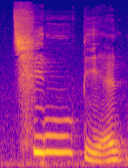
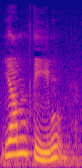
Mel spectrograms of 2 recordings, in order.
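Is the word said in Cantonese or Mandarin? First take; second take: Mandarin; Cantonese. First: The word is pronounced in Mandarin. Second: The word is pronounced in Cantonese.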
